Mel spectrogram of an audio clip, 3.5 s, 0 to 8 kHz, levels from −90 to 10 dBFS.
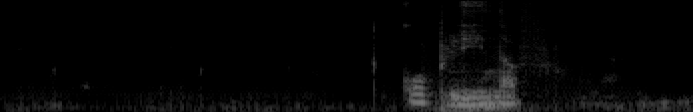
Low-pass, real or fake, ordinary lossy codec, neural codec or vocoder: none; fake; none; codec, 16 kHz, 1 kbps, X-Codec, HuBERT features, trained on LibriSpeech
